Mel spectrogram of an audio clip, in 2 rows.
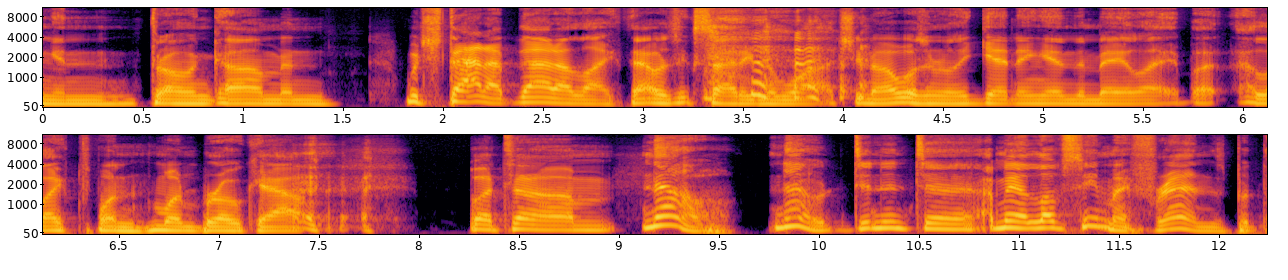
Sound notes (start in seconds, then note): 7.0 Rob laughing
